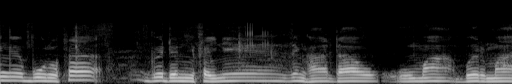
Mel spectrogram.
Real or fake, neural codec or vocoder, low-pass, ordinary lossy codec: real; none; 7.2 kHz; none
